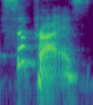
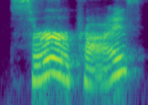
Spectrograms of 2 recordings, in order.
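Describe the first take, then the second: First: The first R sound is dropped. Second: The first R sound is pronounced. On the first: The speaker calls it right. "I say surprise" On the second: The speaker calls it wrong. "I don't say surprise"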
